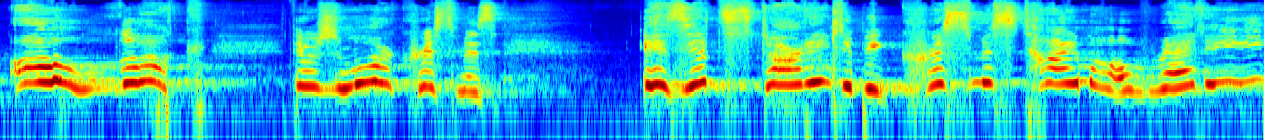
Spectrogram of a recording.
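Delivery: put-on high, loud child's wonder; excited little girl. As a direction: squeal it like a kid seeing Christmas. Girls excited by Christmas decor.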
